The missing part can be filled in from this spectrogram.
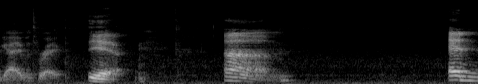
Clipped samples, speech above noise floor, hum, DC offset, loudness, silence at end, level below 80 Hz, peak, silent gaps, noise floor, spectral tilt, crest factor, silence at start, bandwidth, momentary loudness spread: under 0.1%; 30 dB; none; under 0.1%; -27 LUFS; 0 s; -60 dBFS; -8 dBFS; none; -56 dBFS; -5 dB/octave; 22 dB; 0 s; 15.5 kHz; 21 LU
